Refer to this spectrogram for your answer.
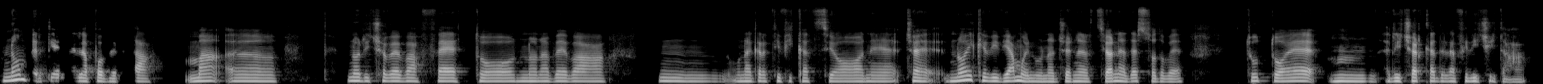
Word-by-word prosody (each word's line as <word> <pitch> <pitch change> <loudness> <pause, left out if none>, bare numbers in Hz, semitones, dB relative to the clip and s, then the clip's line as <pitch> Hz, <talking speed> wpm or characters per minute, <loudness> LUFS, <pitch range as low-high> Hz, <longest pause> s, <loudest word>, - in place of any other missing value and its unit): ...non 195 +7 +4
perché 165 -5 -3
è 155 0 -6
nella 150 -1 +2
povertà 140 -1 -2 0.2
ma, 160 +3 +2
ehm, 150 -1 0 0.6
non 170 0 +2
riceveva 155 -1 +1
affetto, 150 0 +1
non 150 0 0
aveva, 150 -1 +1 0.5
mhmm, 145 -3 -3
una 150 0 -1
gratificazione, 145 -2 -2
cioè 155 -4 +1
noi 185 +7 +4
che 195 -3 0
viviamo 155 +2 +3
in 140 - +1
una 135 -1 0
generazione 140 +2 +2
adesso 150 0 -1
dove 135 -1 -3 0.6
tutto 160 -2 -1
è, 155 0 +3
mhmm, 140 -1 0
ricerca 150 +1 +2
della 145 0 -1
felicità, 140 -6 -4
150 Hz, 115 wpm, -24 LUFS, 145-155 Hz, 0.6 s, non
